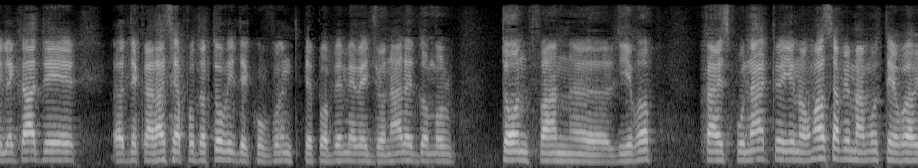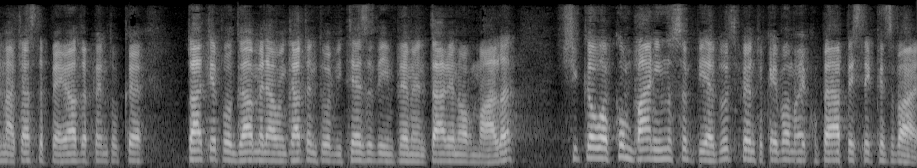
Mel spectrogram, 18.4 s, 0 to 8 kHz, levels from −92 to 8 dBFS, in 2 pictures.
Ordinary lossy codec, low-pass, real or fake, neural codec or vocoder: AAC, 32 kbps; 7.2 kHz; fake; codec, 16 kHz, 1.1 kbps, Voila-Tokenizer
